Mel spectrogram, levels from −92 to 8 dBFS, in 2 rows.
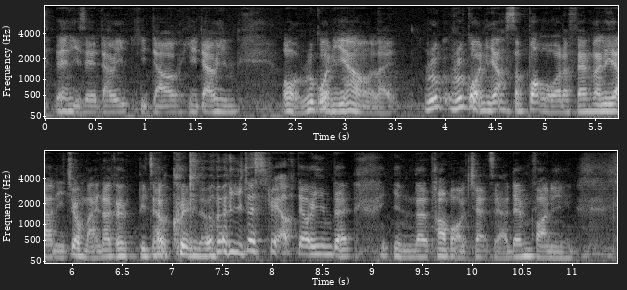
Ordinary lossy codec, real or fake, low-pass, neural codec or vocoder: none; fake; none; codec, 16 kHz, 4 kbps, FunCodec, trained on LibriTTS, 50 frames a second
